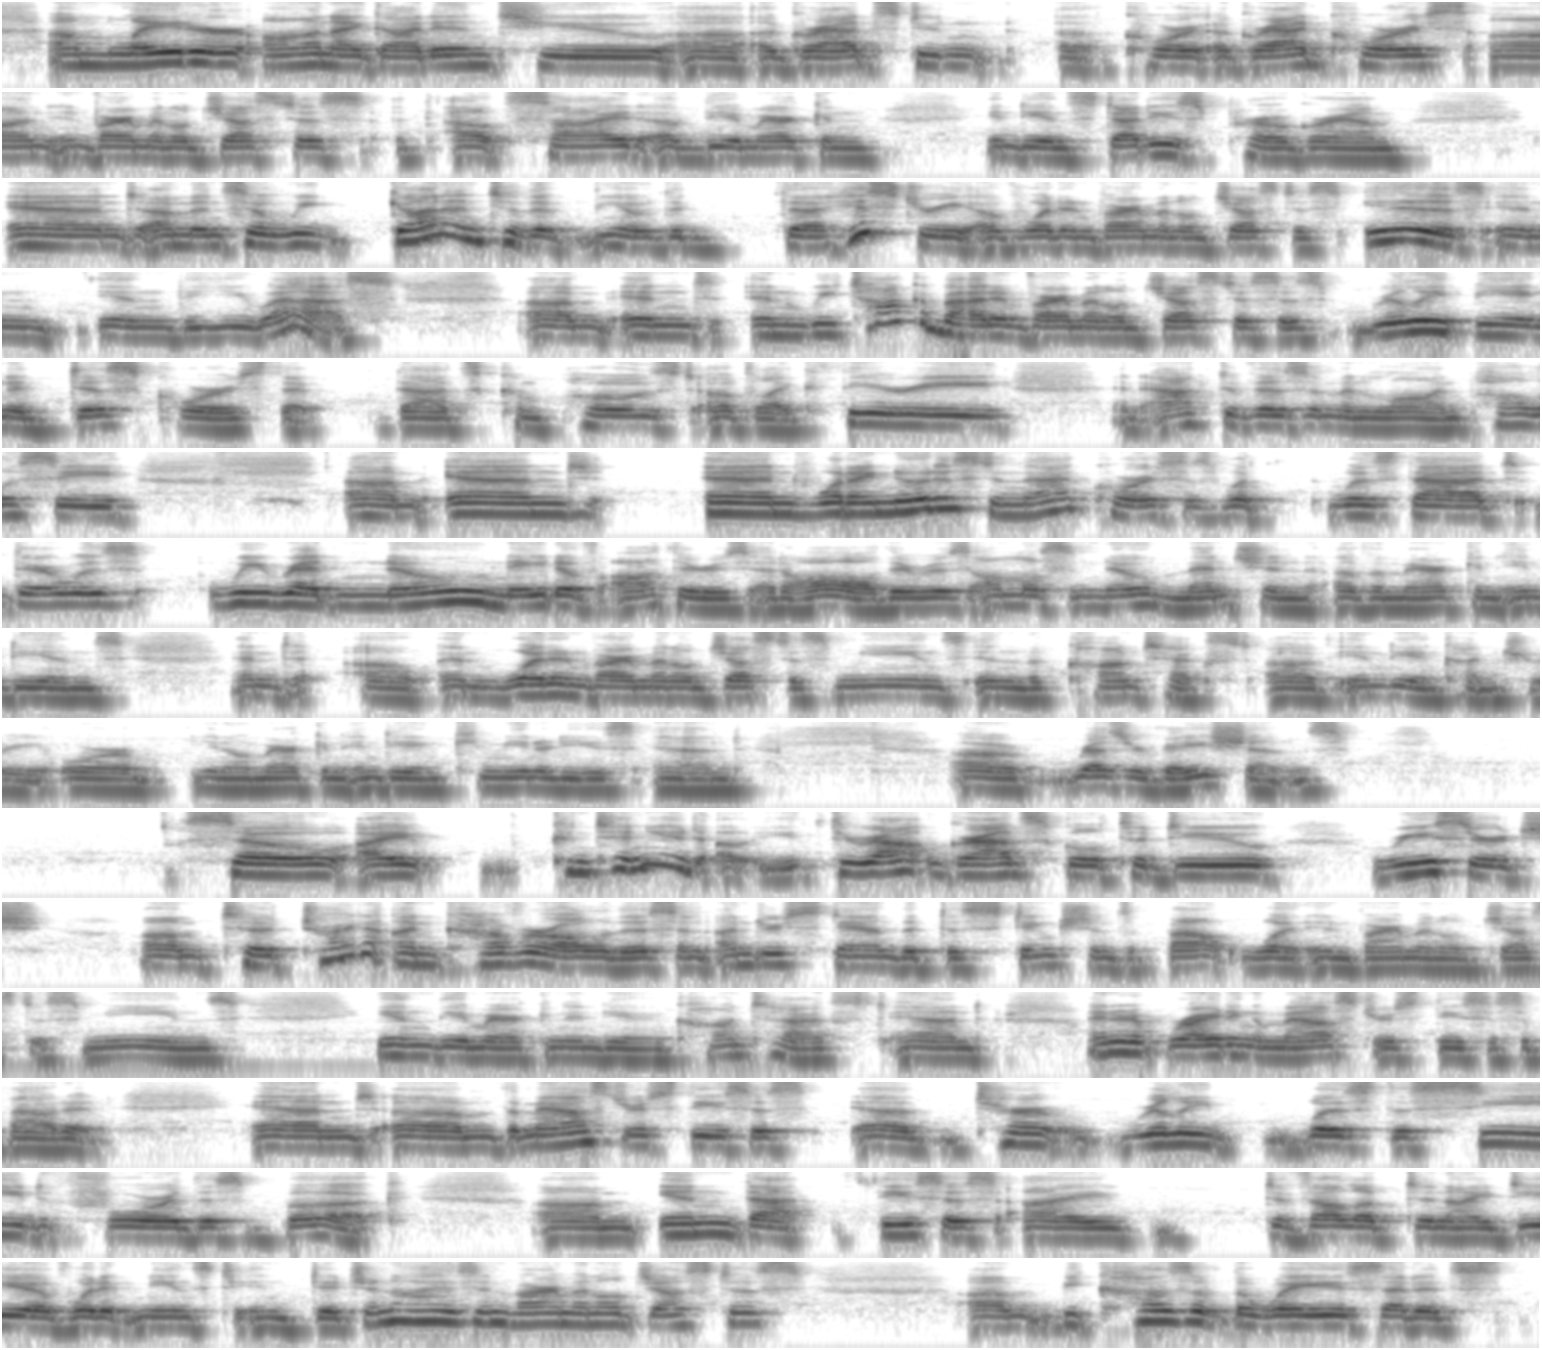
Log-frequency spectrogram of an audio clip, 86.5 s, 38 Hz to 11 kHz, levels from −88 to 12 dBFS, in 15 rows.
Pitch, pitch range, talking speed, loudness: 155 Hz, 140-170 Hz, 140 wpm, -25 LUFS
